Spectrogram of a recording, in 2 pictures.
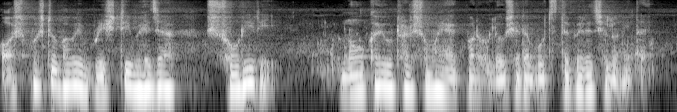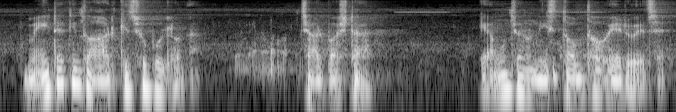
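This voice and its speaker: A man narrating a scripted ghost story in a slow, suspenseful manner. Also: sits low, reverberant, slight background noise.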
